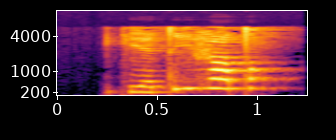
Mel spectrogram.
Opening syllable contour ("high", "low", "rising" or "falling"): low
